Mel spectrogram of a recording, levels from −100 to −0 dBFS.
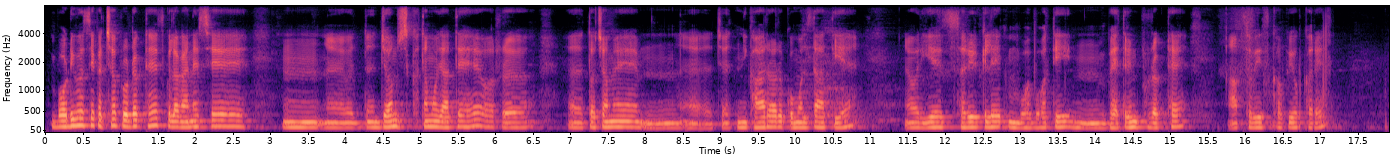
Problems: constant background noise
